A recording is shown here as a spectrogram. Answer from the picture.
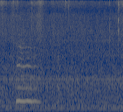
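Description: A woman's short hummed "mm" at a steady pitch, about half a second long, a little after the start, over low room hiss.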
